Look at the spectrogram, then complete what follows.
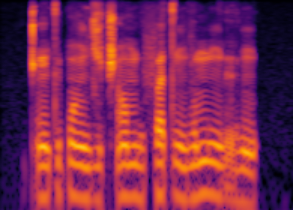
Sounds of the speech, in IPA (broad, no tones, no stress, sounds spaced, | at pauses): kʼ ẽː t ɨ p ɔ̃ː ŋ ʑ ɨ t͡ʃʼ ɔ̃ː m e̤ f a t ə ŋ v ə m ɨ ŋ r ə̤ ŋ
